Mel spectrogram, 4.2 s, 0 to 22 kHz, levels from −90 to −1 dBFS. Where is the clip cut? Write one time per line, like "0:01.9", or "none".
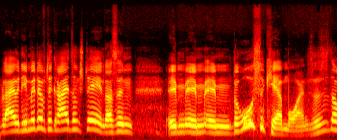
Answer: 0:01.3

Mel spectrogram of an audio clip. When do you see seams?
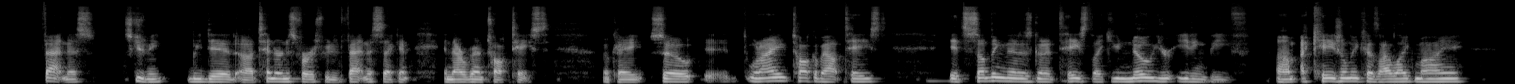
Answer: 0:12.7

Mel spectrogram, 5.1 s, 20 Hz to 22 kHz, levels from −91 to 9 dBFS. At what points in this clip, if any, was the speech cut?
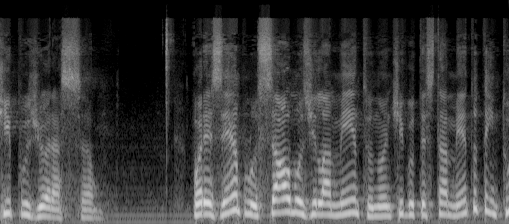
0:01.7

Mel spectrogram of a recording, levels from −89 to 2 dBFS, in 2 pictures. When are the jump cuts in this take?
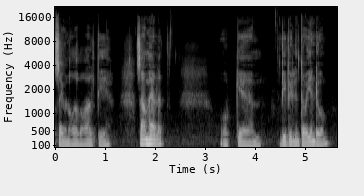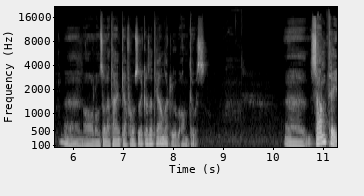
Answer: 0:06.2

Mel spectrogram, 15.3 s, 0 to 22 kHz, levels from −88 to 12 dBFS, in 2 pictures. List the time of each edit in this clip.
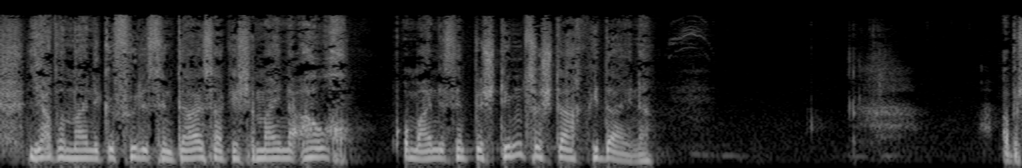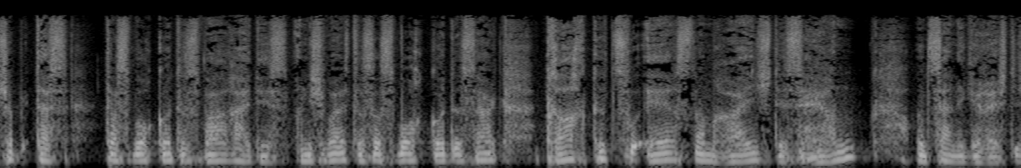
0:07.9

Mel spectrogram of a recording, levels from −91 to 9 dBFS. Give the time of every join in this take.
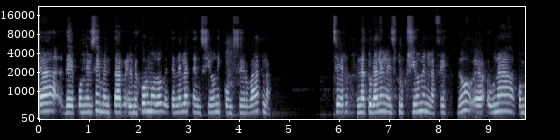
0:06.4
0:08.3

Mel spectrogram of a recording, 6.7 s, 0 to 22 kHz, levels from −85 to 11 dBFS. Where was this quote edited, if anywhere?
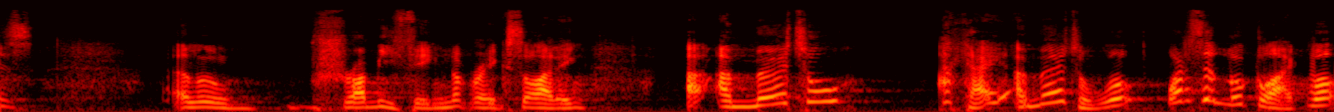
none

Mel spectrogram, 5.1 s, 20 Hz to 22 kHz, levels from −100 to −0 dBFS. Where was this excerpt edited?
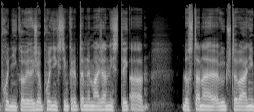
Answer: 0:02.6

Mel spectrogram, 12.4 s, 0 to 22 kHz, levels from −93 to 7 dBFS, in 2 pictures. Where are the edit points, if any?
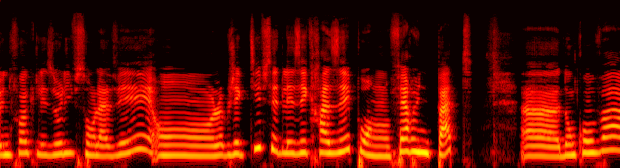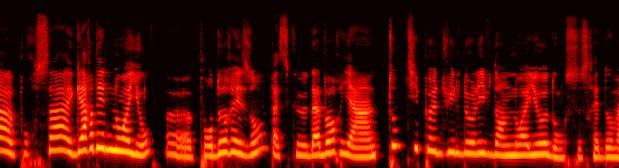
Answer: none

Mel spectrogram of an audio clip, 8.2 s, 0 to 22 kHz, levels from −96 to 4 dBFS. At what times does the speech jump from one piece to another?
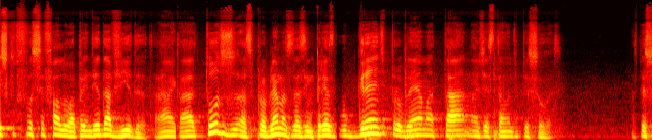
0:02.2
0:04.2

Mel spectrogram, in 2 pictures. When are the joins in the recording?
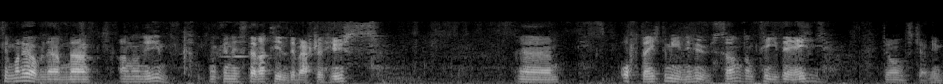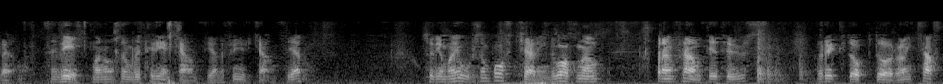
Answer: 0:02.0
0:08.8
0:13.6

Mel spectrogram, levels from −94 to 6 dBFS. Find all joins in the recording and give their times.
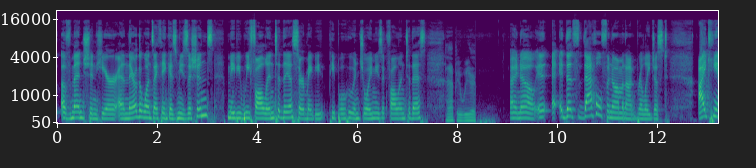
0:07.8

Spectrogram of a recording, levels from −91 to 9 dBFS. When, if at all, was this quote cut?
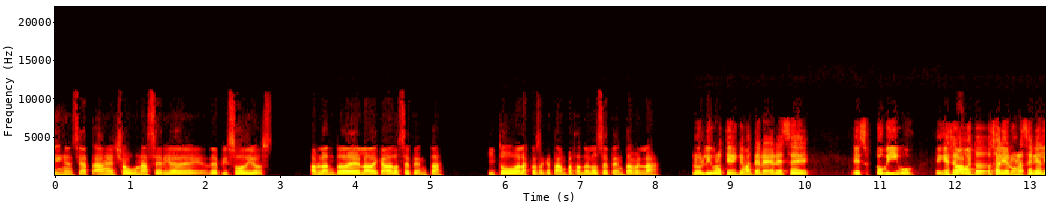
0:08.5

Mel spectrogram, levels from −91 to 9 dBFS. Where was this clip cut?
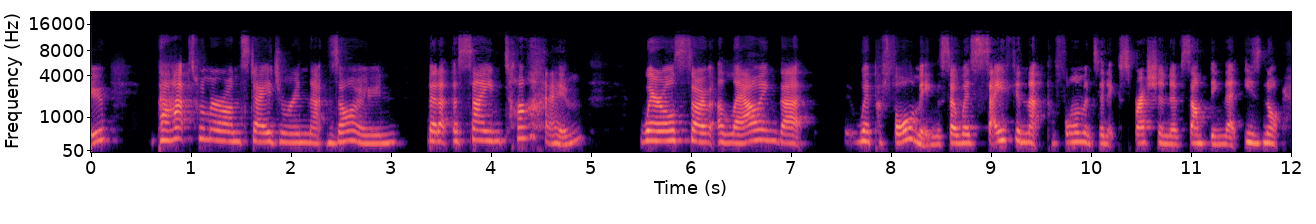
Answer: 0:03.4

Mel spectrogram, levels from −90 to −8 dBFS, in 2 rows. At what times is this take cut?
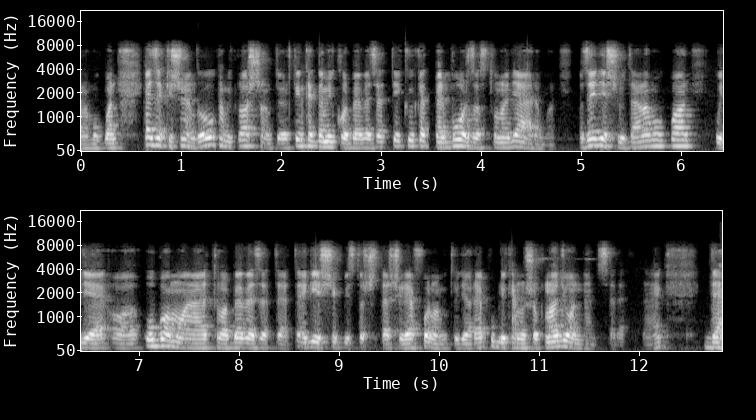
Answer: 0:03.5

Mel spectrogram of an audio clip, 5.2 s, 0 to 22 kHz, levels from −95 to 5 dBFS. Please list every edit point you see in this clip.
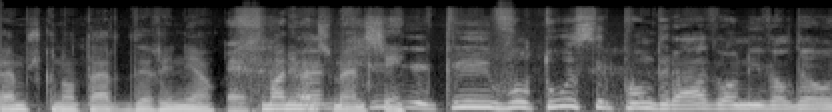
0:01.4

